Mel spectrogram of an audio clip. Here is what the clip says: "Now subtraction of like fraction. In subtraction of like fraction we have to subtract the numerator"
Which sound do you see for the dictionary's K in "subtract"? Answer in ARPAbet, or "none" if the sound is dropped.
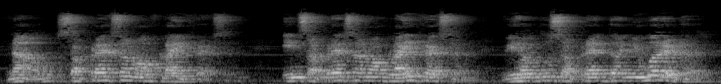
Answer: none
